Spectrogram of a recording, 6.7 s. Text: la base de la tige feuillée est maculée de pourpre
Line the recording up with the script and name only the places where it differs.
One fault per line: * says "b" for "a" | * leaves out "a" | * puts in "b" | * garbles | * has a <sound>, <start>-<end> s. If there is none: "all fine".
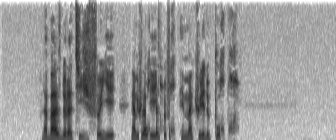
* garbles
